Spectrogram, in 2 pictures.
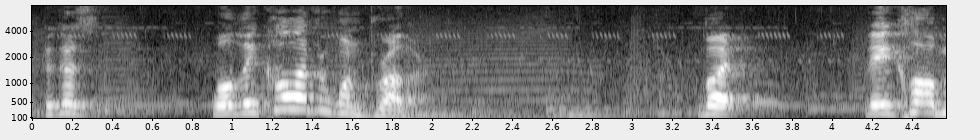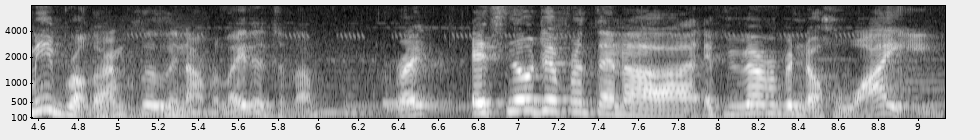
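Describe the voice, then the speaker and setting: A man's voice: high-pitched, big pitch swings, fairly quick, long pauses, fairly bright tone. A man chatting casually about game lore, rambling with many restarts and frequent tag questions. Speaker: streamer discussing game lore with chat. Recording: faint music behind.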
